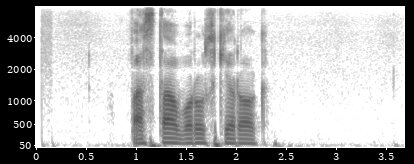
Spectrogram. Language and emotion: Russian, neutral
